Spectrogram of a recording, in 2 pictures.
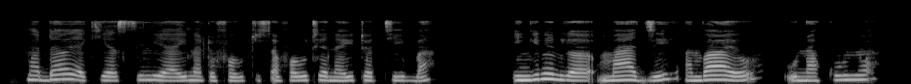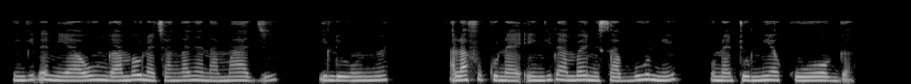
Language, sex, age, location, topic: Swahili, female, 18-24, Kisii, health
